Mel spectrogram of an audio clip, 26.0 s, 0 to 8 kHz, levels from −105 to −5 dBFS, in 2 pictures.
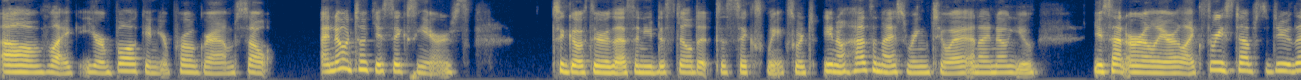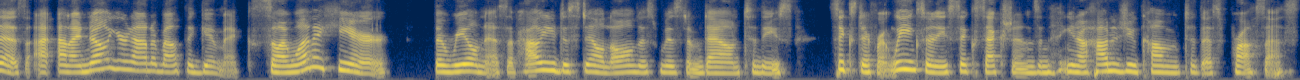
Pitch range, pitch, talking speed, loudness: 195-240 Hz, 210 Hz, 210 wpm, -21 LUFS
